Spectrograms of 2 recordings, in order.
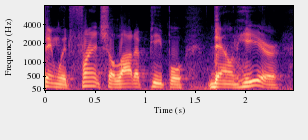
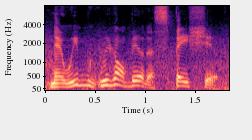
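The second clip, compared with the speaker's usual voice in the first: lightly voiced Cajun Boudreaux; proud Cajun reply; Cajun accent; 5 semitones higher than usual. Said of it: "he said".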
